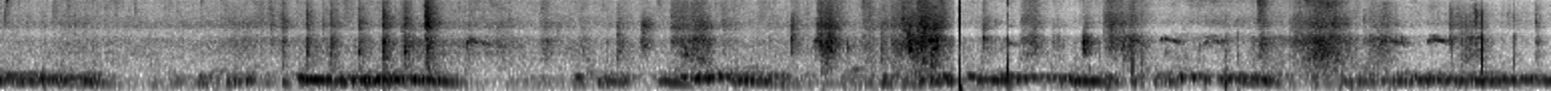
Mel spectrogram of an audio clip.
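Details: Indoor domestic pigeons giving bursts of deep, throaty cooing that swell and fade every second or two, mixed with sharp clicks, wing flutters and rustling.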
